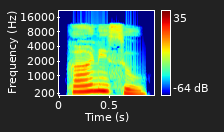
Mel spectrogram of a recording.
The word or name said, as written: ಗೊಣಸು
